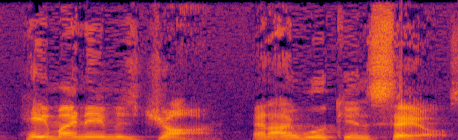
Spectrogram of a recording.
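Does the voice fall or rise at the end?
fall. The voice falls at the end of the sentence. The speaker sounds confident. The speaker calls it right. "as if I say"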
